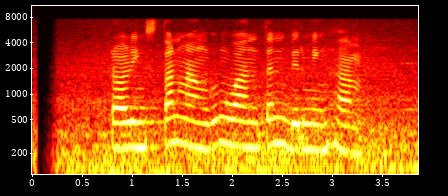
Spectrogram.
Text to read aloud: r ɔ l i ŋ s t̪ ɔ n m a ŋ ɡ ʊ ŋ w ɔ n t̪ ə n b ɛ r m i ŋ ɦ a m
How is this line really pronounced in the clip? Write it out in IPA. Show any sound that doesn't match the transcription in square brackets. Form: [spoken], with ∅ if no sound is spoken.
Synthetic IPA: r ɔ l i ŋ s t̪ ɔ n m a ŋ ɡ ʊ ŋ w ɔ n t̪ ə n b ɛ r m i ŋ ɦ a m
